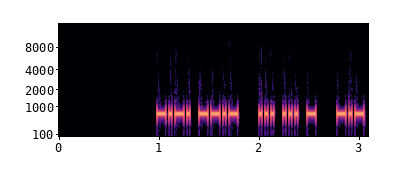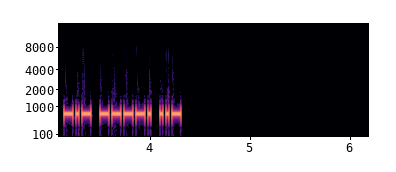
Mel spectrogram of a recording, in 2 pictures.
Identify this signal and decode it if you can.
Morse code, heard as a keyed tone, about 40 wpm, 700 Hz. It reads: CQ SST KK9U
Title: K1USN SST QSO Practice - 40wpm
